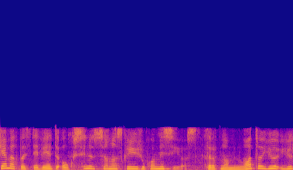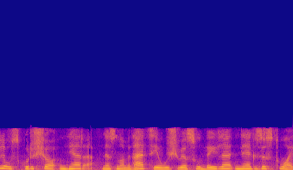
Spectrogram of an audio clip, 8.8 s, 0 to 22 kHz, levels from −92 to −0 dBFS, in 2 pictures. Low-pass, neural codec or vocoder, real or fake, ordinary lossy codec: 5.4 kHz; codec, 16 kHz, 0.8 kbps, ZipCodec; fake; AAC, 24 kbps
